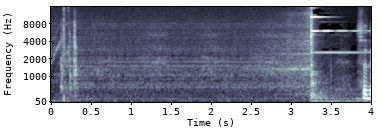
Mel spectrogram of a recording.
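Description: An editing sound effect: a soft whoosh swells for about three seconds, then ends in a bright, ringing, bell-like ding.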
